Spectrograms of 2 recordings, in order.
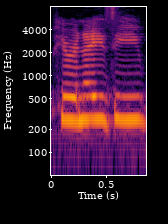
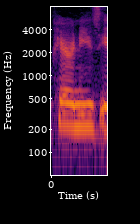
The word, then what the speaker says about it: Piranesi: cosmos which i loved piranesi which oh yeah i learned that it's not called piranesi it's called piranesi so i think i've been pronouncing that wrong anyway piranesi which i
